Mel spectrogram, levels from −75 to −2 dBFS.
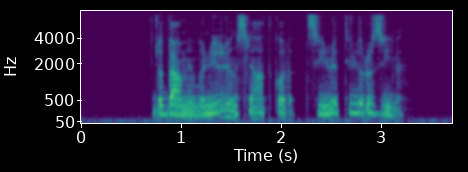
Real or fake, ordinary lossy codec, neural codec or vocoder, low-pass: fake; none; autoencoder, 22.05 kHz, a latent of 192 numbers a frame, VITS, trained on many speakers; 7.2 kHz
